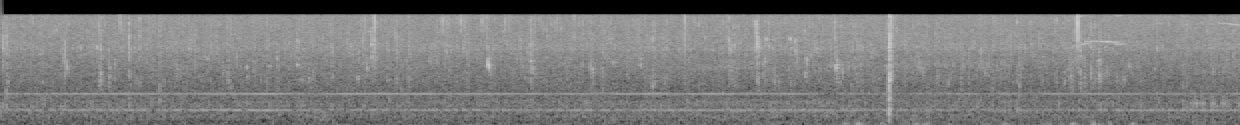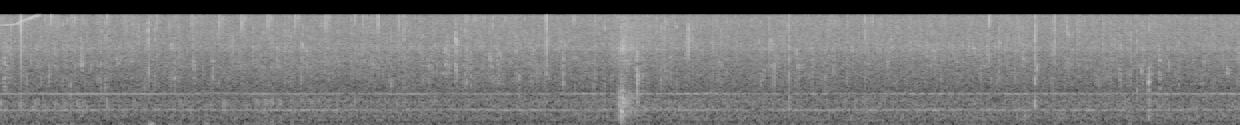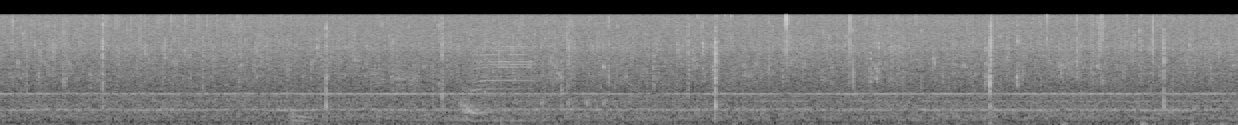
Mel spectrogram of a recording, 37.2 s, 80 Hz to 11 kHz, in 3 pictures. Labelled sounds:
10.7	11.7	killer whale, southern resident, 3.4 to 8.0 kHz
12.1	14.2	killer whale, southern resident, 5.9 to 8.0 kHz
21.2	26.2	vessel noise, 0 to 8.0 kHz
29.4	30.3	killer whale, southern resident, J pod, call S04, 0.70 to 3.8 kHz

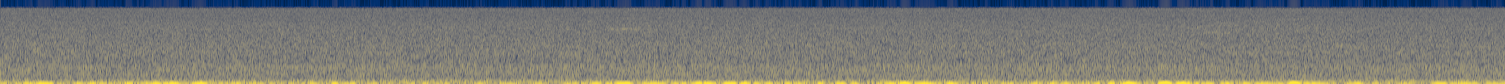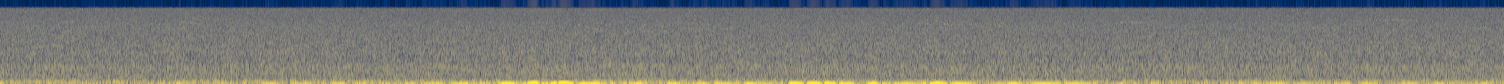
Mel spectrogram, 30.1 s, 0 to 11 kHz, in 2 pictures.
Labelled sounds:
12.8	13.1	Pacific white-sided dolphin, 4.9 to 5.1 kHz
26.2	26.5	Pacific white-sided dolphin, 4.2 to 4.5 kHz
29.0	29.2	Pacific white-sided dolphin, 4.6 to 4.8 kHz

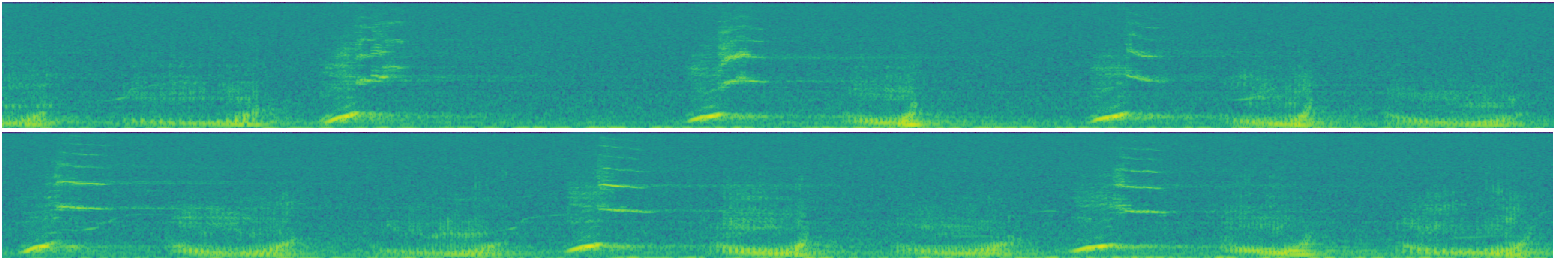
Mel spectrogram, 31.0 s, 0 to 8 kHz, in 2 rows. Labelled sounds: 3.2	4.1	humpback whale, 0.93 to 5.2 kHz
6.8	7.7	humpback whale, 0.80 to 4.4 kHz
8.8	9.1	humpback whale, 0.80 to 0.93 kHz
10.9	11.7	humpback whale, 1.0 to 4.0 kHz
16.0	17.5	humpback whale, 0.80 to 6.3 kHz
21.4	22.1	humpback whale, 0.99 to 7.0 kHz
25.8	27.2	humpback whale, 0.90 to 5.6 kHz
29.9	30.1	humpback whale, 1.1 to 1.5 kHz

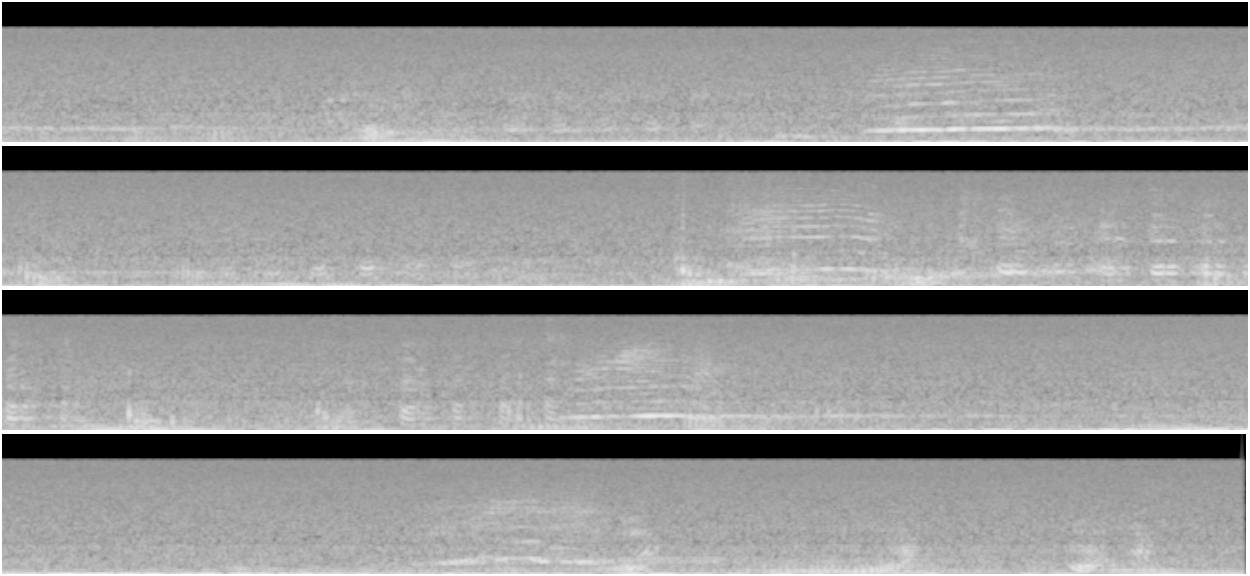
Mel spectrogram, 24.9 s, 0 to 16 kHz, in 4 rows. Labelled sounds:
1.6	1.9	humpback whale, 1.1 to 1.4 kHz
4.3	5.4	humpback whale, 0.80 to 2.6 kHz
9.8	10.7	humpback whale, 1.2 to 2.9 kHz
15.3	15.9	humpback whale, 1.0 to 3.2 kHz
21.1	21.4	humpback whale, 2.0 to 2.7 kHz

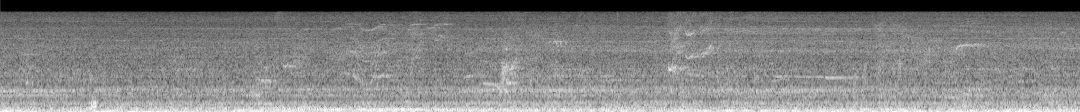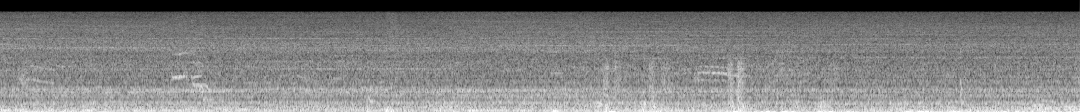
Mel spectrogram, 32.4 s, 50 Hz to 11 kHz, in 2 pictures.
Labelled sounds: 9.9	10.8	killer whale, southern resident, 1.2 to 8.0 kHz
14.2	14.7	killer whale, southern resident, 1.7 to 3.5 kHz
18.7	19.4	killer whale, southern resident, 0.41 to 2.3 kHz

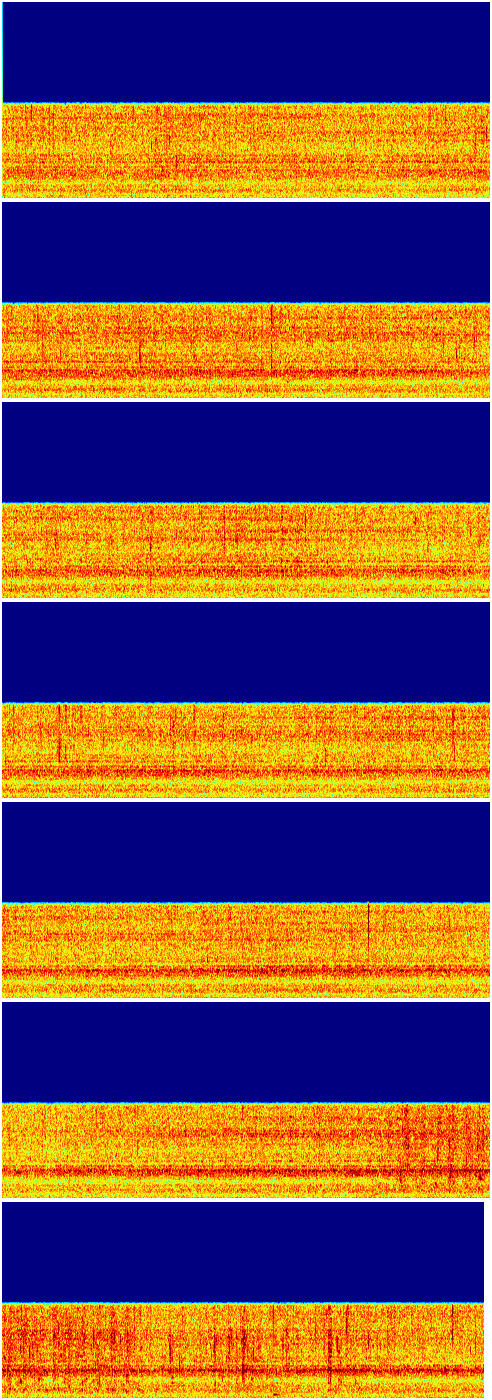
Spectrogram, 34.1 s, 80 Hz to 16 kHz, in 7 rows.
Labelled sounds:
1.0	1.3	vessel noise, 6.8 to 6.9 kHz

